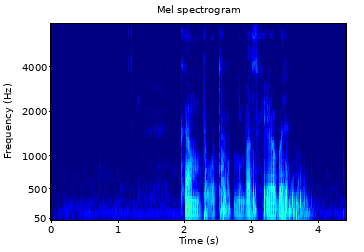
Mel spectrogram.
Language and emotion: Russian, neutral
